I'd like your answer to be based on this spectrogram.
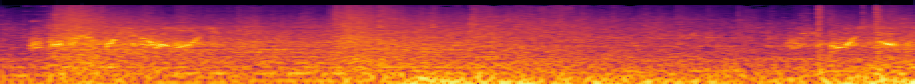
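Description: Naval combat on the guided missile cruiser USS Port Royal in the game Modern Warships, with continuous heavy booming gun and missile fire, loud and dense, and bursts of blasts overlapping a constant roar, with a voice speaking in places.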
